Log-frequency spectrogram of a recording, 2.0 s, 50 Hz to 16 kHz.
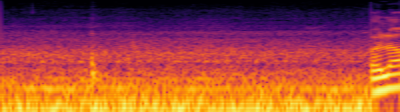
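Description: BMW F800 GS motorcycle engine running steadily on the move in city traffic, with a steady wind rumble on the rider-worn microphone.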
